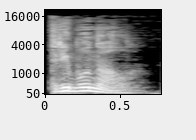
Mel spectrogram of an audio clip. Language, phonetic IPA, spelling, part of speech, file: Russian, [trʲɪbʊˈnaɫ], трибунал, noun, Ru-трибунал.ogg
- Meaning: tribunal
